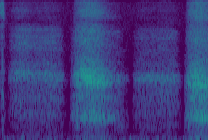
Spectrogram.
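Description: Steady, close breathing during a Pilates arm-circle exercise: two audible breath cycles, each a soft lull followed by a fuller, louder rush of air, with no speech.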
